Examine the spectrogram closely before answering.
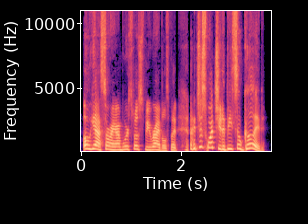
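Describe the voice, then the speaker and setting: A man's voice: very high-pitched, lively intonation, fast, pitched above the performer's own voice. A man voicing an earnest, kind-hearted teenage anime boy, eager and encouraging. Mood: sweetly apologetic.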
